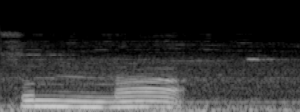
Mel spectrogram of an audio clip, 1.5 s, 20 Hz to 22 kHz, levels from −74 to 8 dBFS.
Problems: constant background noise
